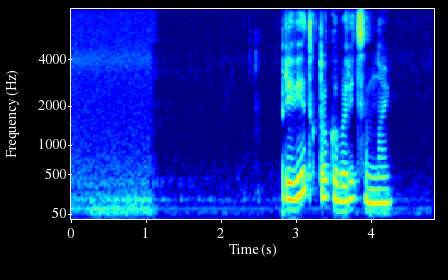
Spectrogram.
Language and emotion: Russian, neutral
